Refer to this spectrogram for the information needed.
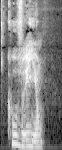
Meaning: inflection of couvrir: 1. first-person plural imperfect indicative 2. first-person plural present subjunctive
- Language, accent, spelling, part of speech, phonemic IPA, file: French, Canada, couvrions, verb, /ku.vʁi.jɔ̃/, LL-Q150 (fra)-couvrions.wav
